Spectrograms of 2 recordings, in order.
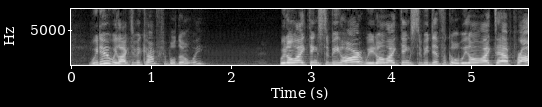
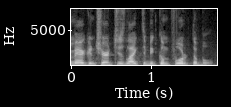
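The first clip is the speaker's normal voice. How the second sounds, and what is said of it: Put-on Belarusian accent. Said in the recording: “my best Belarusian accent”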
